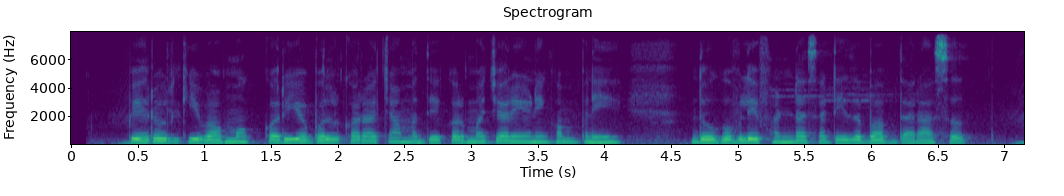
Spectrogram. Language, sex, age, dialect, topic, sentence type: Marathi, female, 31-35, Southern Konkan, banking, statement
